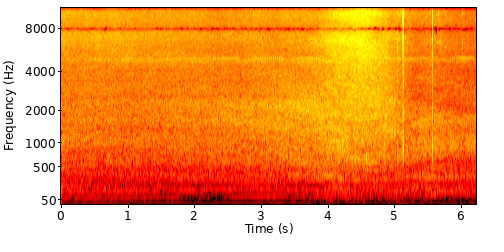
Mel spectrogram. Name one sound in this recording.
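A car engine hums as a car pulls away and fades.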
